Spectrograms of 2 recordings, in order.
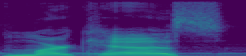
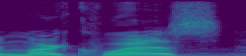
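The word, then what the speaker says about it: Marquess: 6th Marquest of Duneon which it bothers me that they pronounced the like the quu in that instead of just Marquez. actually say Marquest.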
